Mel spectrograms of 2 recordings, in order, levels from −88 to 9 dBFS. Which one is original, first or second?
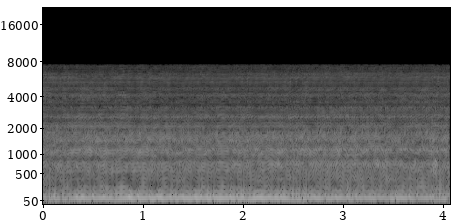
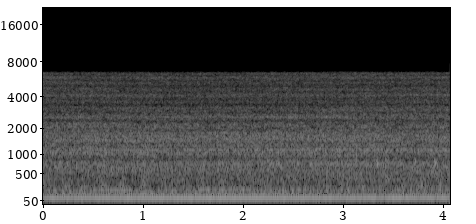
second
